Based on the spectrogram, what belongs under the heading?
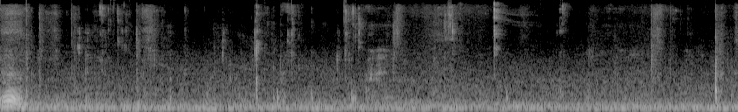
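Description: A person chewing a mouthful of fried rice, with scattered soft mouth clicks and small clicks of eating. There is a short vocal sound right at the start.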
